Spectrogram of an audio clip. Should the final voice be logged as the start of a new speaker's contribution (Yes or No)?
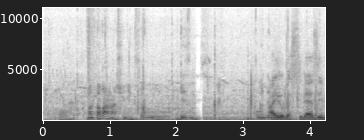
Yes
